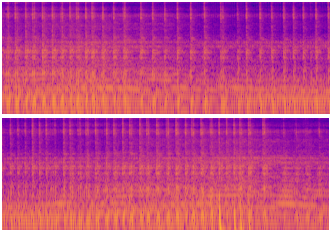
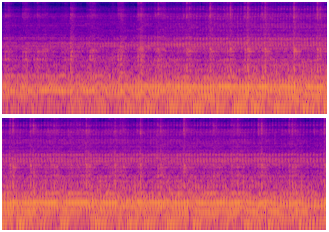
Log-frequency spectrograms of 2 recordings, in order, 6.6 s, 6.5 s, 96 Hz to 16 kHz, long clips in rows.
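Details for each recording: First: 1973 Kawasaki F7 175 two-stroke barn find, close to the carb: rough, uneven popping that only keeps idling with the side cover pressed; air leaks past the loose-fitting side cover, which needs replacing for a proper seal. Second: 1973 Kawasaki F7 175 two-stroke, barn-stored since the mid-80s, with an air leak suspected at a loose-fitting seal: crisp, steady ring-ding at constant idle, no top-end rattles or tapping; idles cleanly.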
